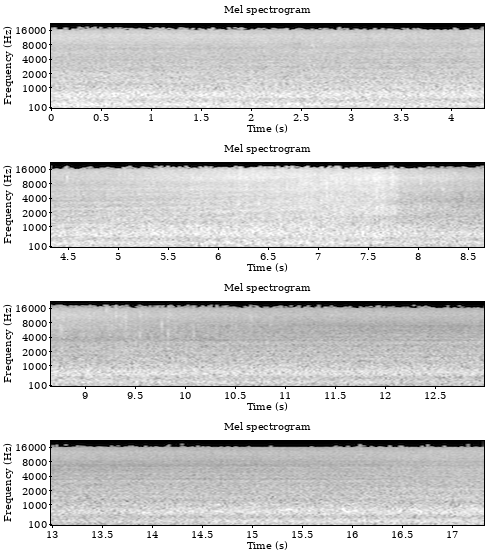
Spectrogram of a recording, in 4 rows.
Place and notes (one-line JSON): {"title": "Av. Copacabana - Lagoinha, Ubatuba - SP, 11680-000, Brasil - Ondas da Praia da Lagoinha Ubatuba", "date": "2018-08-26 12:25:00", "description": "Gravação das ondas da praia da Lagoinha em Ubatuba, São Paulo. Dia nublado com maré alta.\nRecord the waves of Lagoinha beach in Ubatuba, São Paulo. Cloudy with high tide.", "latitude": "-23.52", "longitude": "-45.20", "altitude": "2", "timezone": "GMT+1"}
